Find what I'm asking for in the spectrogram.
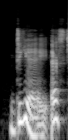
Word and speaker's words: Dastmalchian: Mollishin? Dastmalchian.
